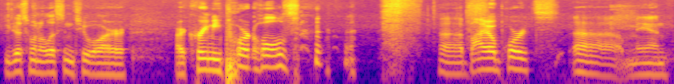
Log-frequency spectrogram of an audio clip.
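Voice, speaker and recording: A man's voice: mid-range voice, slow, a little mellow. A man hosting a movie podcast in a casual chat, joking, swearing and putting himself down. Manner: joking, profane, self-deprecating. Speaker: podcast host.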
